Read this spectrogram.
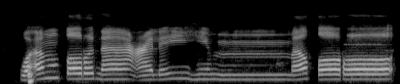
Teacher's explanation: Misalkan wa amtorna alaihim matara, matara itu toknya, perhatikan di kata matara itu harusnya toknya itu tidak dibaca panjang. Dia dibaca pendek.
